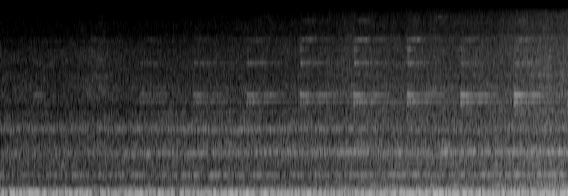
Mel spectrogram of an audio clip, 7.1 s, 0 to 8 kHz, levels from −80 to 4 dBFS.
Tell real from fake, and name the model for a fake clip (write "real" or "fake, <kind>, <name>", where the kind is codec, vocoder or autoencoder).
real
